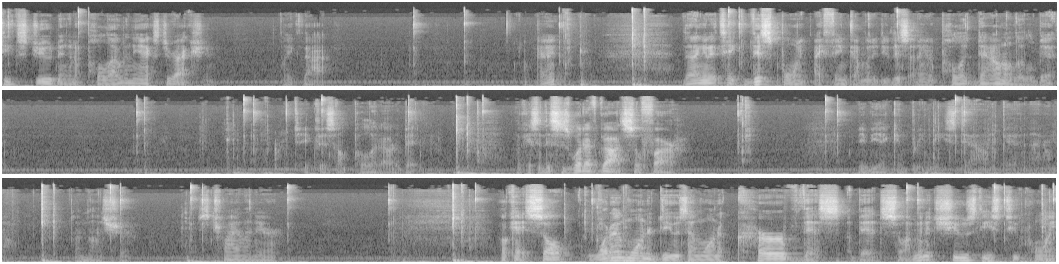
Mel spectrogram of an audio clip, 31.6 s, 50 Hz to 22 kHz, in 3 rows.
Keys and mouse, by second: 0.7-2.6 drag, 4.6 middle click, 6.3 a, 7.2-11.8 drag, 13.0 click, 15.0 a, 15.6-17.1 middle drag, 18.7-28.8 drag, 21.5 a, 25.6 a, 30.2-31.6 drag.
